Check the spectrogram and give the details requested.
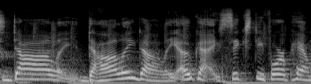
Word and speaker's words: Dali: It's like the artist Salvador Dolly. Okay, there you go. It's Dolly.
